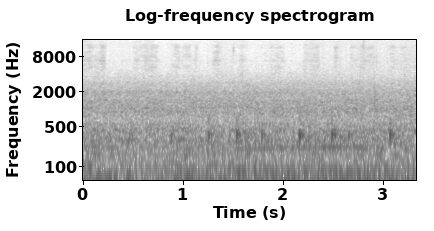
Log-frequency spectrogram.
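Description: Chalk or marker scratching on a board during a Class 7 maths lesson, with short, faint strokes repeating at an irregular pace.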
